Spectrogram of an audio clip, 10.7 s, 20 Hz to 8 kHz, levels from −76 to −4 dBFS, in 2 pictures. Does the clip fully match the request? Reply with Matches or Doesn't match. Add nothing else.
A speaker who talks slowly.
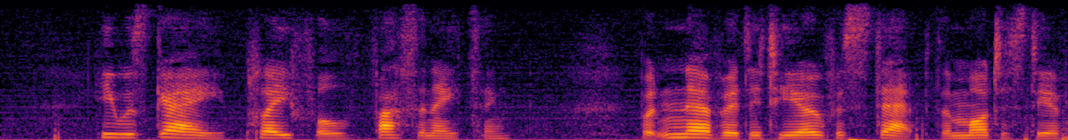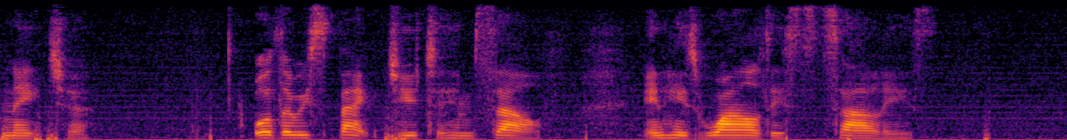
Matches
